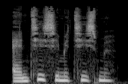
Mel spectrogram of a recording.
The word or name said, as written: antisemitisme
